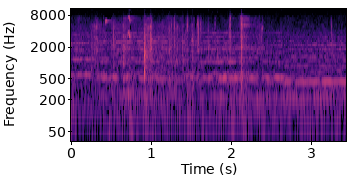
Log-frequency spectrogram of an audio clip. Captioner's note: handcuffs click; soft ominous music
